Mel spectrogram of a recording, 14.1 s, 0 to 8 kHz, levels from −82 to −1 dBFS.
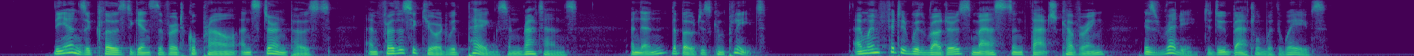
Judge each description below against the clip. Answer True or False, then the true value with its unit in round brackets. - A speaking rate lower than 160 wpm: False (175 wpm)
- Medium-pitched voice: False (100 Hz)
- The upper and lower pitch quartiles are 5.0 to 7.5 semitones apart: True (5.5 semitones)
